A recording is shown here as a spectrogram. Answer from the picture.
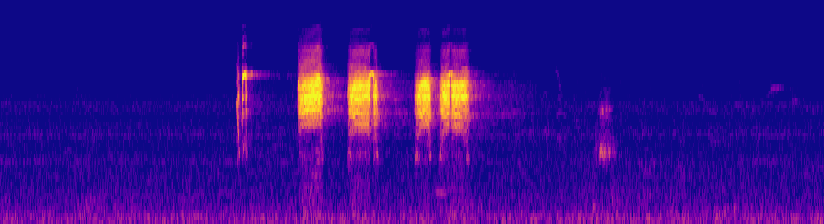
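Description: Black francolin (kala teetar) giving one call about two seconds in: a short lead note, then four loud notes in two quick pairs, lasting under two seconds. A faint single note follows about a second later.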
